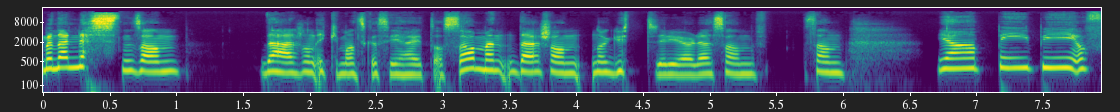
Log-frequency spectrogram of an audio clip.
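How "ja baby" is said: light, high, pitched-up put-on boy's voice. Imitating boys saying ja baby, in a light high voice. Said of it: "får sånn stemme og lys stemme".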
